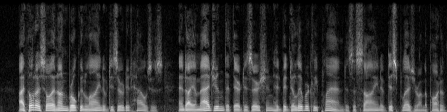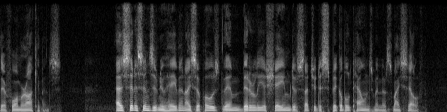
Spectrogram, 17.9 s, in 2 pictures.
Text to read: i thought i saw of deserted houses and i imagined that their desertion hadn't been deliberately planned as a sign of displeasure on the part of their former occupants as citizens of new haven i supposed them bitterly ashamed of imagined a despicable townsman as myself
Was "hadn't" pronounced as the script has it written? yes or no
no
